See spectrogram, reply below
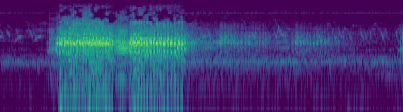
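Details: Macaw giving one long, loud, harsh raucous squawk of just over a second, briefly broken midway, followed by faint softer calls in the background.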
